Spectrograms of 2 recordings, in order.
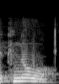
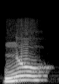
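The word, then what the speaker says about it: know: فما اقولش كنو، بقول نو.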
